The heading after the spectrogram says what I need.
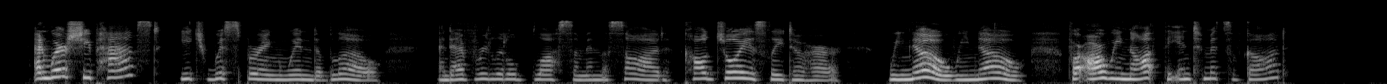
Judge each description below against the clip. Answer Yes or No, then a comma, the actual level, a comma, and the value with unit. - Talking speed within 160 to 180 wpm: No, slow, 135 wpm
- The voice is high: Yes, high, 235 Hz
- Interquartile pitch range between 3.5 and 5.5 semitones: Yes, average, 3.8 semitones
